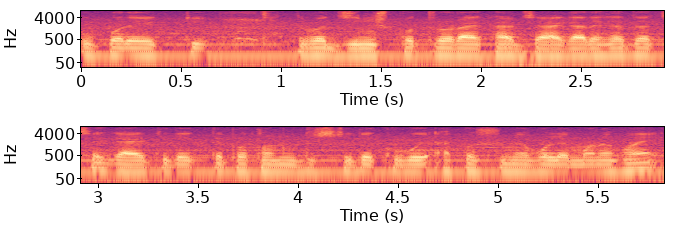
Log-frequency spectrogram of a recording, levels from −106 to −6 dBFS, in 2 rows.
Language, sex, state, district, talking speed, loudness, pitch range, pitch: Bengali, male, Tripura, West Tripura, 175 wpm, -17 LUFS, 100-105 Hz, 100 Hz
